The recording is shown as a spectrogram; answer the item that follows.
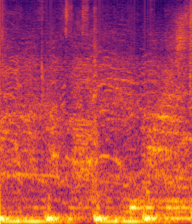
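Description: Loud dance music with a heavy bass beat, a bit under two beats a second, under a crowd shouting and cheering.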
